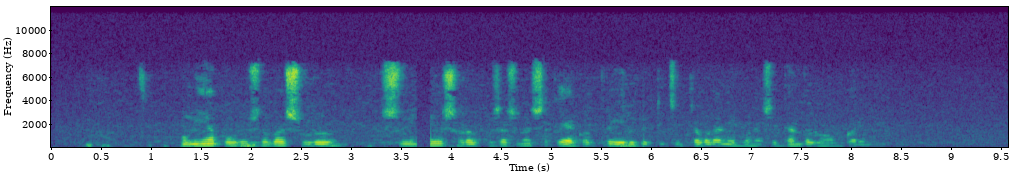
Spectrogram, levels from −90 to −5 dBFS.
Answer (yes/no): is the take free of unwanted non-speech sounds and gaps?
no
